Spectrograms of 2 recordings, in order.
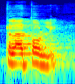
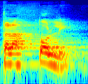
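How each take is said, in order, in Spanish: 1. La consonante del medio está ausente. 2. La consonante del medio es un corte suave. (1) "No pronuncian ese saltillo" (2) "En el centro"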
